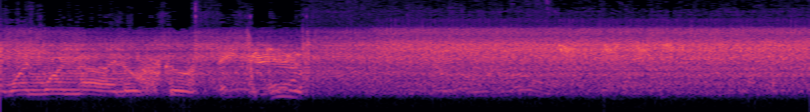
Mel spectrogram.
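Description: A distant station's voice comes through a CB radio receiver's speaker, thin and band-limited over static. It breaks off a little over two seconds in, leaving a steady hiss of band noise.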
